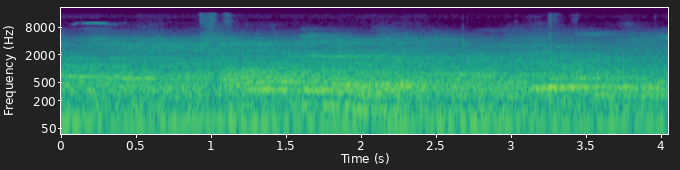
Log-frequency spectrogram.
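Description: Indoor hall ambience: a steady low hum with faint, distant voices murmuring in the background.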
